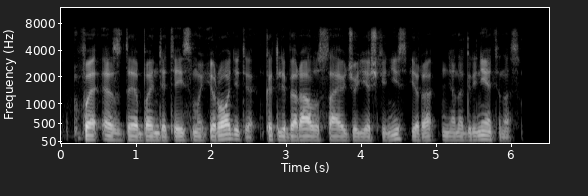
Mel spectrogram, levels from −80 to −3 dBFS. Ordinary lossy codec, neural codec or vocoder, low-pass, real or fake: Opus, 64 kbps; none; 7.2 kHz; real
